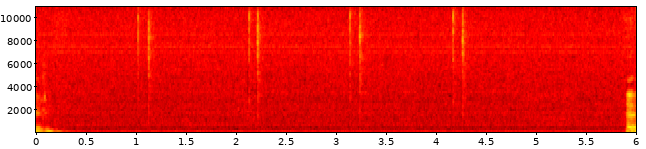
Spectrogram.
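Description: Faint computer mouse clicks, about one a second, four in all, as the paint bucket tool fills areas of an image in Photoshop. A low steady hum runs underneath.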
